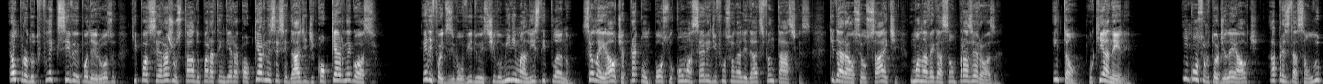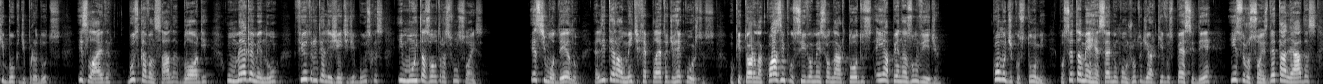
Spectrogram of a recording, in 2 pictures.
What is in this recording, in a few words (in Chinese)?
葡萄牙语男 外语 小语种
